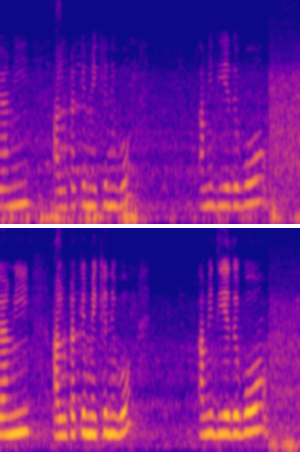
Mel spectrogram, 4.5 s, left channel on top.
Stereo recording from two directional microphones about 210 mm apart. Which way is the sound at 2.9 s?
30° right (ahead or behind).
